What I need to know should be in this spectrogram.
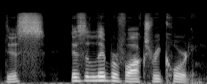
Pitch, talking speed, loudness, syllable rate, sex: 135 Hz, 145 wpm, -16 LUFS, 5.1 syllables/s, male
